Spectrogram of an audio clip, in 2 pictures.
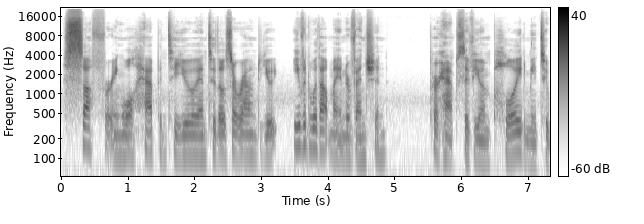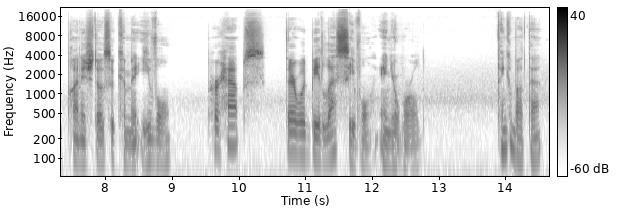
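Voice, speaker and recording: A man's voice: on the low side, gravelly. A man playing a seductive, coaxing demon in an ASMR roleplay, speaking with silky, formal persuasion to a mortal. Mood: persuasive. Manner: slow, silky persuasion with formal, deliberate wording.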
